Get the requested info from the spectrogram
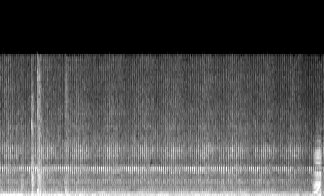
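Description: A steady mechanical hum and whir with a few constant low tones over a hiss, and a sharp click under a second in.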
